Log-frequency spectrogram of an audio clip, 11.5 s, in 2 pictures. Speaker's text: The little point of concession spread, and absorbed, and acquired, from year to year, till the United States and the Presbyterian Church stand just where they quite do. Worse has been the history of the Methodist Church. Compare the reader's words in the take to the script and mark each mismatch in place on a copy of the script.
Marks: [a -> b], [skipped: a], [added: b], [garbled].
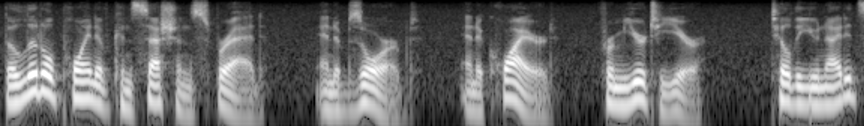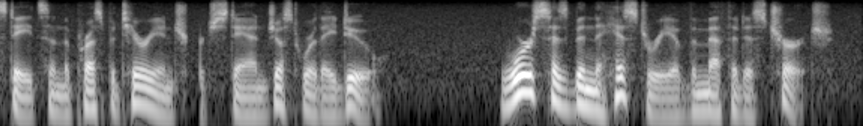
The little point of concession spread, and absorbed, and acquired, from year to year, till the United States and the Presbyterian Church stand just where they [skipped: quite] do. Worse has been the history of the Methodist Church.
